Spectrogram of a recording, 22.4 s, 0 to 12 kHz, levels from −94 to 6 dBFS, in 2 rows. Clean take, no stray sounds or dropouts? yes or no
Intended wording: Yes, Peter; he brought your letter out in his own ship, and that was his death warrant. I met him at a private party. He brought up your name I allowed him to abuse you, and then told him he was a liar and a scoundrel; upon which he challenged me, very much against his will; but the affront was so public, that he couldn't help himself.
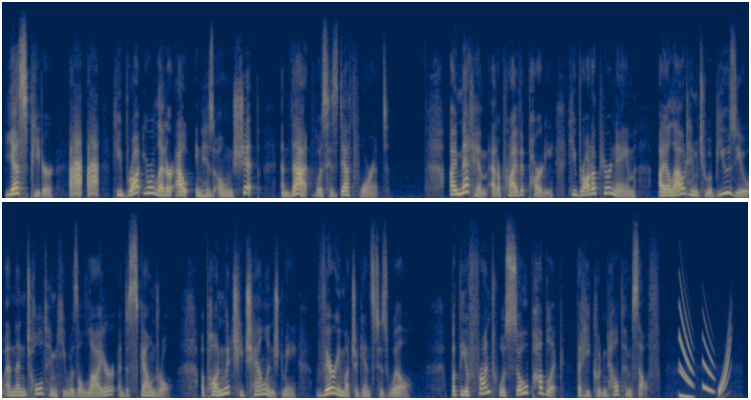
no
